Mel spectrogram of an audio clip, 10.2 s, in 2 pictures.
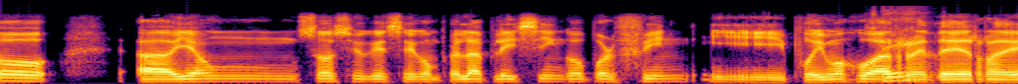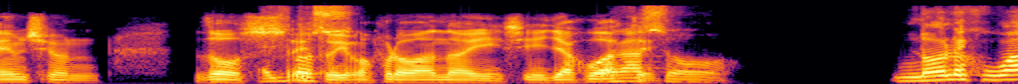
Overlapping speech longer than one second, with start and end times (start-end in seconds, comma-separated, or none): none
